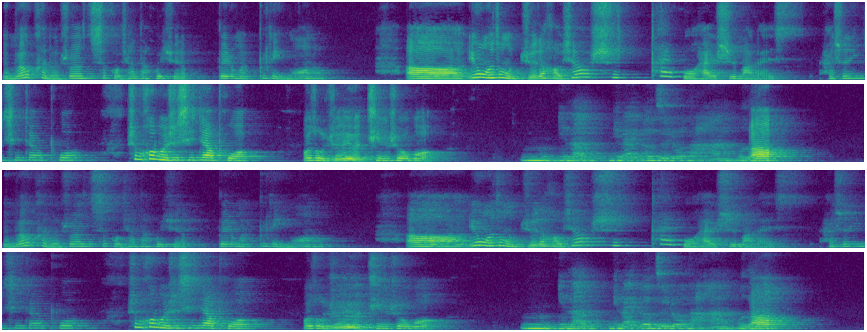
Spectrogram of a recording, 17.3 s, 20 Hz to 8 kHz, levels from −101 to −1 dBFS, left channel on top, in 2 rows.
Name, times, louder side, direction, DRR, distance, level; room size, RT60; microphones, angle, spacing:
voice 1, 0.0-1.8 2.2-3.2 4.0-6.2 6.5-7.8 8.2-9.4 9.9-11.1 11.6-12.9 16.1-16.3, left 5 dB, 65° left, 12 dB, 0.6 m, -25 dB
voice 2, 11.9-12.3 13.8-16.3, right 2 dB, 15° right, -8 dB, 2.5 m, -29 dB
5.7 x 5.4 x 6.4 m, 0.70 s
head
